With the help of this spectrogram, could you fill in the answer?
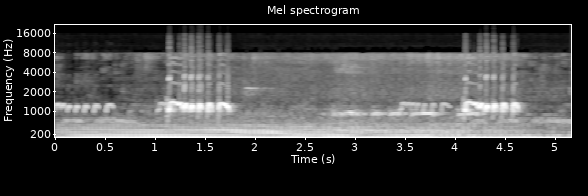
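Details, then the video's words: Local zebra doves singing, used as a lure to provoke other doves into song: rolling, trilled coos in bursts, with several birds overlapping, over a steady low rumble like passing traffic. "Suara Burung Perkutut Lokal Gacor OBAT MACET BUNYI, pancingan perkutut agar bunyi jamin NYAUT EMOSI"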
